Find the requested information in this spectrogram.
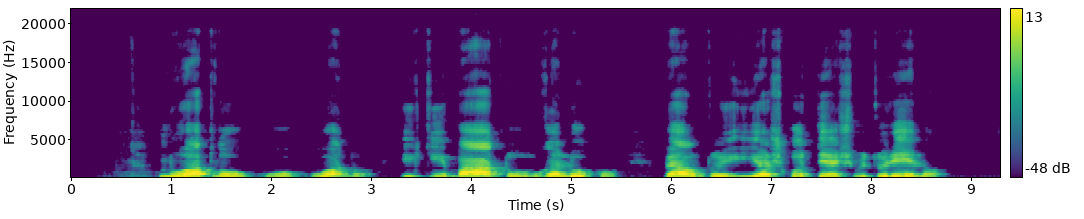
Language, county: Lithuanian, Klaipėda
